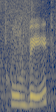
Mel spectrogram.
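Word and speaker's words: כרובית: Well, if you have, then you know why today's word of the day is kulvit, which is how you say cauliflower in Hebrew.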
